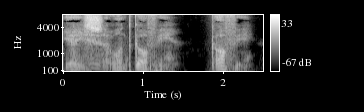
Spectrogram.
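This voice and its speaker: An actor playing a confused, childlike elderly pope, speaking halting broken English in an audio drama. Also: male voice, on the high side, huge pitch swings, creaky, sharp tone, slightly rough, no echo, studio quality, full character voice. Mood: dotty. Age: older.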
